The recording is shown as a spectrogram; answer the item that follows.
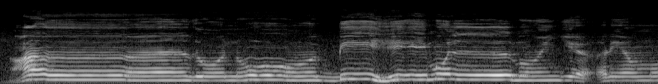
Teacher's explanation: Nah, ini jim sukun itu dipantul sobat Quran kawan-kawan. Jim sukun itu dipantul, membacanya hati-hati membacanya ya.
